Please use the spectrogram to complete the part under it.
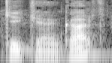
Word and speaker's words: Kierkegaard: Søren Abi Kierkegaard. İnşallah doğru telaffuz etmiştim. Evet. Kierkegaard.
